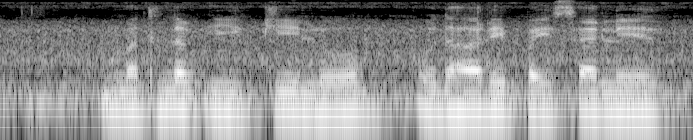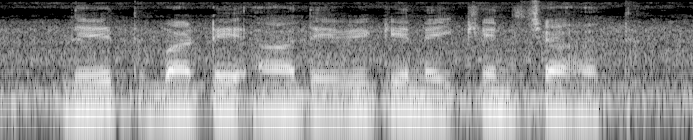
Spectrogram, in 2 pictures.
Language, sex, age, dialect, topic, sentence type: Bhojpuri, male, 31-35, Northern, banking, statement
